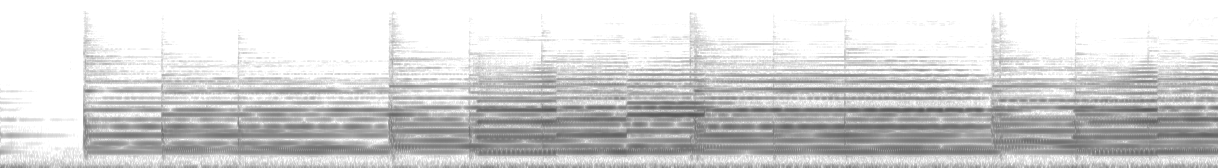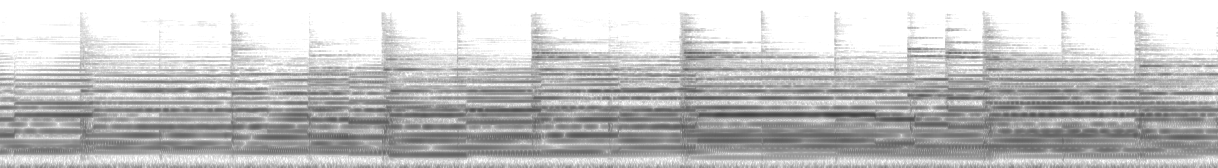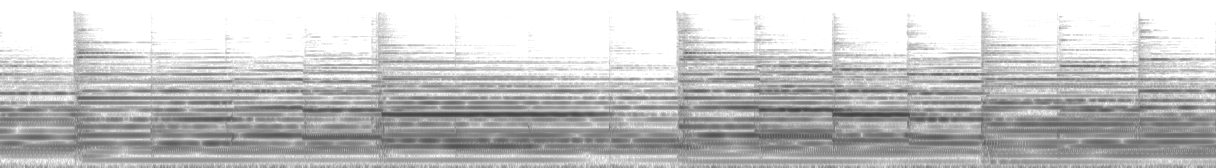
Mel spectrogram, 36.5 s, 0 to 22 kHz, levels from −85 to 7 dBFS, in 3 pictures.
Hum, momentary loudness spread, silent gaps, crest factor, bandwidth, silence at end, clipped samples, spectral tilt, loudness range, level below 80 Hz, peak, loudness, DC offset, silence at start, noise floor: none; 15 LU; none; 16 dB; 16 kHz; 0 s; under 0.1%; -1 dB/octave; 9 LU; -54 dBFS; -10 dBFS; -24 LUFS; under 0.1%; 0 s; -57 dBFS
